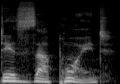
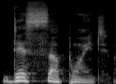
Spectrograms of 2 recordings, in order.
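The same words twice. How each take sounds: First: The middle consonant is a buzzing Z sound. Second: The middle consonant is a hissing S sound. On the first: "instead of disappoint with a Z" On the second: "the S there is also pronounced as an S sound"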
